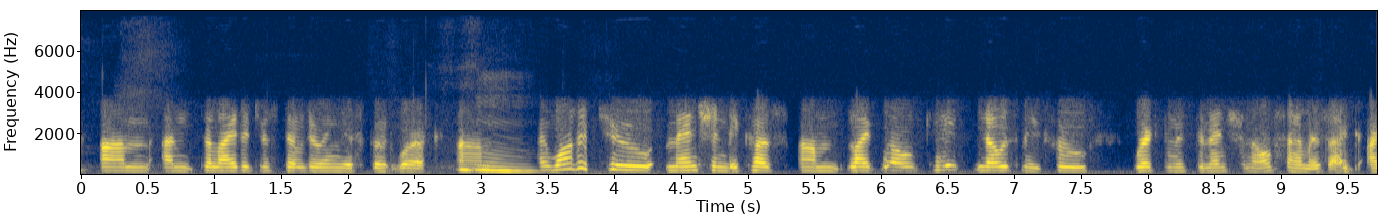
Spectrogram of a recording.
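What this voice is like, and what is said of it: Speaks with a noticeable accent. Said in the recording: “She will recognize my accent”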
